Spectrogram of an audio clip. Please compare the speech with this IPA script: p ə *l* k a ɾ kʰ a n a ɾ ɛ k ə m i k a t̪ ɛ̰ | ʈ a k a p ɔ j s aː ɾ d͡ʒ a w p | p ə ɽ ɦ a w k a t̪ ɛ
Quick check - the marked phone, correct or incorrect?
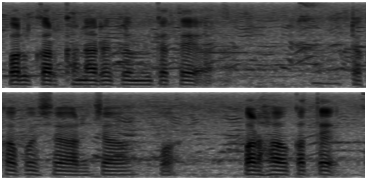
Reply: correct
